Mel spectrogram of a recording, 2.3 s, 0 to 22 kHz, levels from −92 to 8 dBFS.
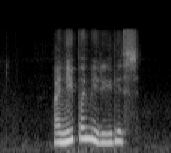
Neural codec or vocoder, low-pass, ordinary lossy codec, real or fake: codec, 16 kHz in and 24 kHz out, 0.8 kbps, FocalCodec, streaming, 65536 codes; 10.8 kHz; AAC, 48 kbps; fake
